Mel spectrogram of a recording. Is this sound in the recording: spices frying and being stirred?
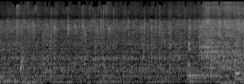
yes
